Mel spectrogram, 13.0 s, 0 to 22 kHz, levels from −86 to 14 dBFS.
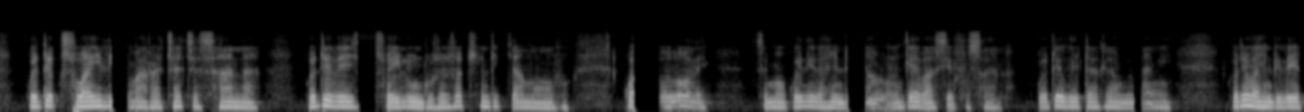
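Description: AMR wideband (HD Voice) codec throughout: the roughness fits a low rate near 8.85 kbit/s, where the pulse-driven vocal tract model leaves speech plainly raspy.

Lost AMR speech frames at 1.12–1.39, 3.58–3.77, 6.33–6.89, 8.47–8.93 and 11.34–11.68 s: the decoder stretched the last good frame with falling gain, so each gap fades to near silence within two frames and returns rough.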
